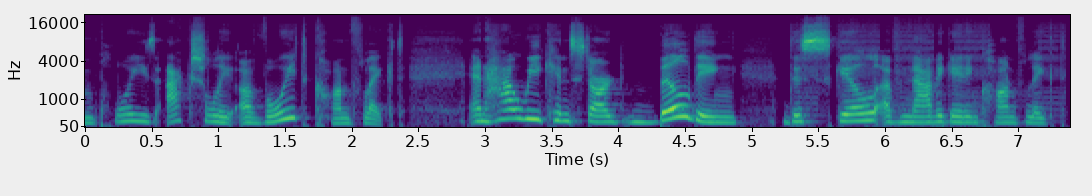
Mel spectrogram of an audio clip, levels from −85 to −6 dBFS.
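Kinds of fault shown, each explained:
GSM phone buzz: a hard, raspy buzz at about 217 Hz, rich in harmonics and about 24 dB below the speech, starts after "we can start building" at 5.32 s and runs to 7.35 s. It comes from a nearby 2G phone's data-transfer bursts, which the audio circuitry rectifies.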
